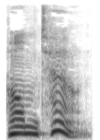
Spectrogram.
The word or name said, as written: hometown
